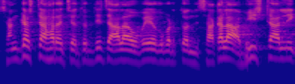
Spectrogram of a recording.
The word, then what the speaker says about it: సంకష్టహర: తీరడానికి ఉండేటువంటి ఈ చతుర్థిని సంకష్ట హర చతుర్థి అంటారు మనవాళ్ళు తెలియక సంకట చతుర్థి సంకట చతుర్థి అంటారు అంటే సంకటాలు రావడానికి కోరుకున్న చతుర్థి లాగా ఉంటుంది మన ఉచ్చారణే తప్పు సంకష్ట హర కష్టాల్ని హరించాలి అని చెప్పాలట సంకష్టహర చతుర్థి దీనివల్ల సంతానం కావాలన్నవాళ్ళ సంకట సంతానము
